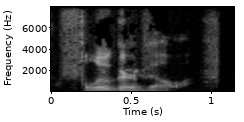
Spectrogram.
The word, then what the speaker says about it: Pflugerville: It's a silent P, Glenn told me. It's Pflugerville. Texas starts with a P, but it's not there. Pflugerville, Texas, like Price Pfister.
